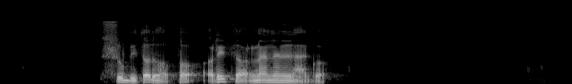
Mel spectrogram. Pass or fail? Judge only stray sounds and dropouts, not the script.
pass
